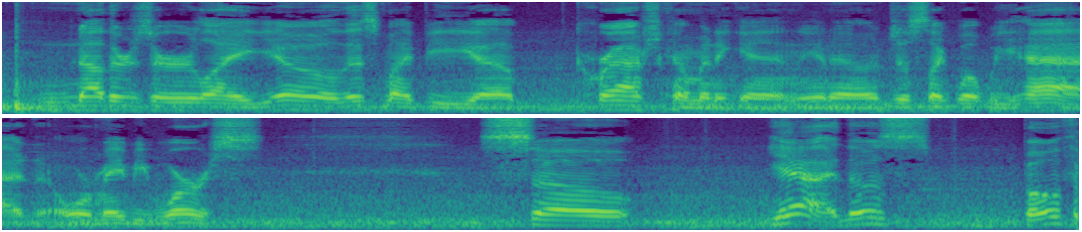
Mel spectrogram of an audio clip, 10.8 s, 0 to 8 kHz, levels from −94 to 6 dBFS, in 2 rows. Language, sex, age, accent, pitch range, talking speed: English, male, 30-49, American, 110-180 Hz, 145 wpm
